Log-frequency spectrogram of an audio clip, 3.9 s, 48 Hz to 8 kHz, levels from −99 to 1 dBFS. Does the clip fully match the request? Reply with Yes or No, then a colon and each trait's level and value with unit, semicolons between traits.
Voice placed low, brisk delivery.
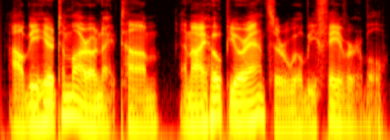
Yes: very low, 85 Hz; fast, 230 wpm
